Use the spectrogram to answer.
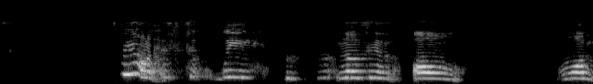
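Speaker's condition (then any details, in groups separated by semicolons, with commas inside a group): Cerebral palsy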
